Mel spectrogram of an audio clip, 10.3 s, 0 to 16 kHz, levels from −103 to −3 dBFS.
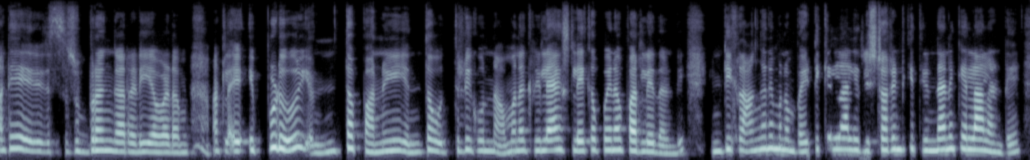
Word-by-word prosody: అంటే 275 +3 -2 0.4
శు 205 - -11
శుభ్రంగా 225 +1 +1
రెడీ 200 +1 -1
అవ్వడం 190 -1 -1 0.3
అట్లా. 215 -1 -4 0.2
ఎప్పుడూ 275 +4 +4 0.3
ఎంత 210 +7 -7 0.2
పని, 205 +3 0 0.2
ఎంత 195 +3 -8
ఒత్తిడిగా 230 +3 -6
ఉన్న 205 -6 -3
మనకు 230 +1 -2
రిలాక్స్ 235 +1 +3
లేకపోయినా 240 +2 +1
పర్లేదండి. 200 -4 +1 0.3
ఇంటికి 250 +4 -1
రాంగానే 260 +5 +1
మనం 235 -3 0
బయటికెళ్ళాలి 255 +2 -1
రెస్టారెంట్‍కి 245 +4 0
తినడానికి 250 +4 +3
ఎళ్ళాలంటే, 205 -7 +2
225 Hz, 135 wpm, -28 LUFS, 205-245 Hz, 0.4 s, ఎప్పుడూ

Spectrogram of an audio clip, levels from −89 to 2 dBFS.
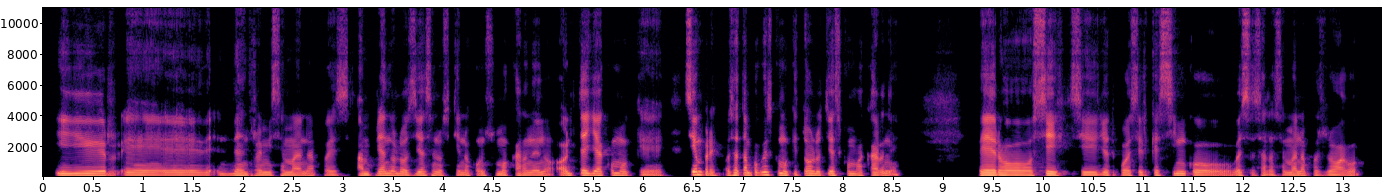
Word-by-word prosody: ir, 135 0 +3
eh, 115 -1 0
dentro 120 0 -1
de 115 - +1
mi 115 - 0
semana, 120 +5 -2
pues, 105 -1 -6
ampliando 130 +4 +1
los 120 -4 0
días 130 +3 0
en 130 - 0
los 115 - -4
que 110 - -5
no 115 +1 -2
consumo 120 0 -3
carne, 115 -2 -1
¿no? 125 - -3
Ahorita 145 +3 +2
ya 140 -1 +4
como 135 -3 -2
que 105 +1 -5 0.2
siempre, 190 -11 +3
o - - -2
sea, 160 - +3
tampoco 165 +2 +1
es 175 - 0
como 140 -4 +2
que - - -6
todos 145 0 +1
los 130 - 0
días 135 +1 +1
como 125 -2 -2
carne, 120 +3 -2 0.8
pero, 115 -2 +6
sí 125 +2 +3
sí, 120 -2 -1
yo 115 0 0
te - - -13
puedo 115 0 -1
decir 115 +1 -4
que 115 - -2
5, 120 -3 -1
veces 115 0 -3
a 110 - -2
la 105 - -3
semana, 115 +6 -2
pues, 110 -5 -6
lo 105 0 0
hago, 130 - -4
120 Hz, 220 wpm, -23 LUFS, 115-135 Hz, 0.8 s, pero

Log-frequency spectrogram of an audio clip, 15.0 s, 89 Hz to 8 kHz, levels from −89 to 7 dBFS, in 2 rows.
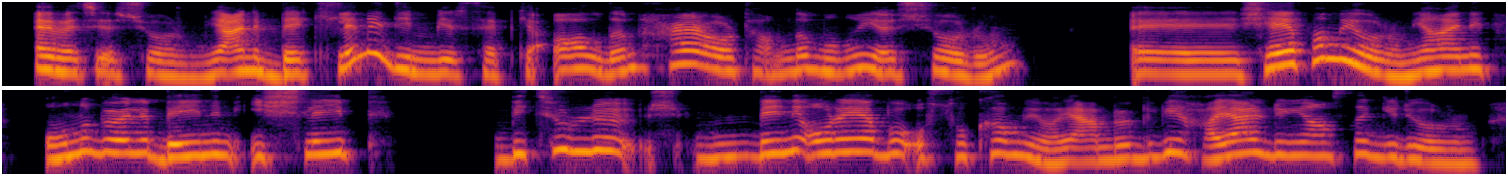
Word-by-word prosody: Evet, 195 -3 +4
yaşıyorum. 165 -4 -5
Yani, 190 -1 +4
beklemediğim 210 - +1
bir 185 -2 0
tepki 170 -2 -9
aldığım 215 -1 -1
her 280 +4 0
ortamda 205 -1 -2
bunu 200 +4 -1
yaşıyorum. 185 - -2 0.5
Eee, 180 -1 0
şey 245 +9 +6
yapamıyorum, 290 - +4
yani, 220 +3 +1 0.3
onu 250 +8 +2
böyle 275 -5 +2
beynim 240 +2 +4
işleyip 255 +4 -2 0.5
bir 260 +6 -1
türlü 315 +1 +1
ş - - -16
beni 240 +7 -1
oraya 285 0 +2
bu 235 -5 -3
sokamıyor. 225 -3 -4
Yani, 185 +1 -3
böyle 205 0 -2
bi 225 - -5
bir 285 0 +1
hayal 250 +4 0
dünyasına 245 0 -4
giriyorum. 180 -8 -4
220 Hz, 130 wpm, -23 LUFS, 185-260 Hz, 0.5 s, şey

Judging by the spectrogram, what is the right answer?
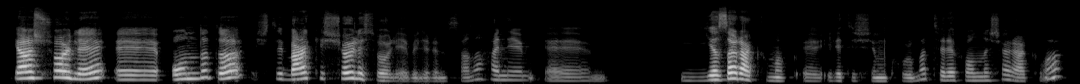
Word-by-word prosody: Ya, 285 +2 +8
şöyle: 295 -1 +2
Eee, 215 -1 -6
onda 265 +7 -2
da, 300 +4 +3
işte, 255 -2 -14
belki 270 +3 +3
şöyle 270 0 0
söyleyebilirim 220 - -13
sana, 235 - -20
hani, 205 -2 -13
emm, 85 0 -19 0.8
yazarak 210 +6 +2
mı, 165 -2 -11 0.2
eee, 160 -1 -18
iletişim 165 -1 -14
kurma, 155 +11 -16
telefonlaşarak 185 -4 -12
mı? 355 +3 -11
215 Hz, 105 wpm, -20 LUFS, 165-270 Hz, 0.8 s, Ya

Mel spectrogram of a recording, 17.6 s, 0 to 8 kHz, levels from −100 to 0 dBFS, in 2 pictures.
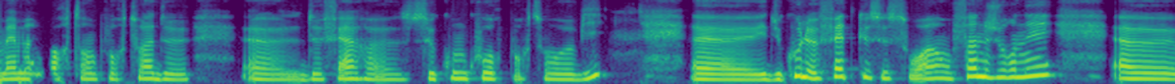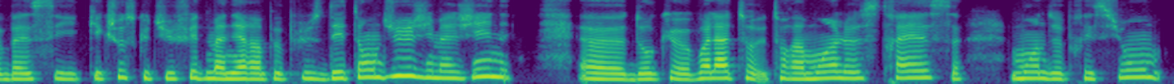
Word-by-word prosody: même 200 +1 +2
important 195 +1 -5
pour 195 -1 -8
toi 210 -1 0
de, 190 -1 -2 0.4
heu, 185 -2 -2
de 190 +3 -3
faire, 205 +1 0
heu, 180 -1 -4
ce 190 +2 -4
concours 210 0 -1
pour 205 - -10
ton 195 - -5
hobby. 190 - 0 0.7
Heu 180 -2 +3
et 180 - +2
du 185 +1 -1
coup 305 - +2
le 245 -6 +6
fait 280 +5 +1
que 275 - 0
ce 230 -2 -2
soit 210 0 0
en 220 -1 +1
fin 290 +8 +4
de 280 - +9
journée, 265 +7 +3 0.5
heu 205 -2 +3
bah, 195 +1 0
c'est 205 -2 -5
quelque 200 - -4
chose 250 -2 -3
que 225 - -3
tu 210 0 -3
fais 225 +3 -3
de 215 - -2
manière 205 0 +4
un 195 -1 +2
peu 200 0 -3
plus 200 0 -4
détendue, 260 +8 +2
j'imagine? 250 +3 +1 0.6
Heu, 195 -2 +3
donc, 190 +3 -2
heu, 190 -3 0
voilà 220 +3 +3
tu 220 0 -5
au 195 - -3
tu 230 - -8
auras 200 -2 +1
moins 220 +3 +1
le 220 -1 0
stress, 240 0 -3 0.4
moins 220 +1 +1
de 200 -2 0
pression 245 +6 -3
210 Hz, 190 wpm, -18 LUFS, 195-235 Hz, 0.7 s, de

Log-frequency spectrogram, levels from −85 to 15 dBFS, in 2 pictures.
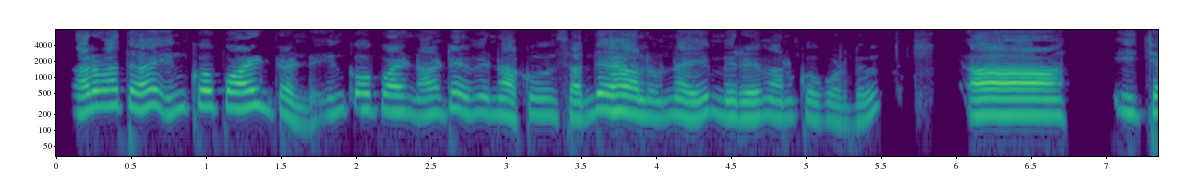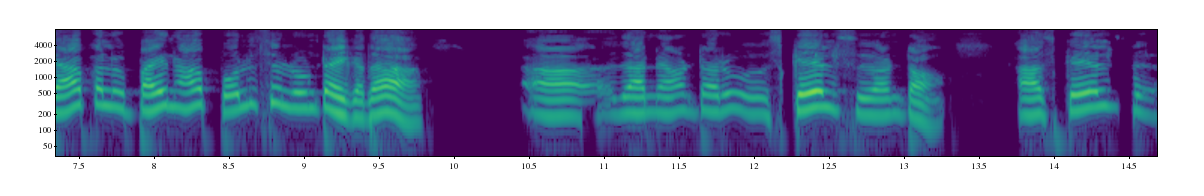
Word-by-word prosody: తర్వాత 280 +4 +1 0.3
ఇంకో 265 +4 0
పాయింట్ 265 -2 +2
అండి. 140 -6 -10
ఇంకో 245 +2 -4
పాయింట్ 225 -4 -1
అంటే 215 +5 -5
మీరు 215 -2 -8
నాకు 190 +3 -5 0.2
సందేహాలు 210 +1 +1
ఉన్నాయి 180 -2 -4 0.2
మీరేమనుకోకూడదు. 170 -4 -7 0.8
ఆహ్, 195 -1 +8 0.5
ఈ - - -5
చాపలు 280 +5 +1
పైన 265 +4 +3 0.3
పొలుసులు 280 +5 -4
ఉంటాయి 255 -5 +2
కదా! 200 +5 +2 1.0
ఆ! - - +1 0.5
దాన్ని 215 0 -1
ఏమంటారు? 235 +2 -6 0.3
స్కేల్స్ 255 0 +5 0.2
అంటాం. 185 -7 -4 0.7
ఆ - - +3
స్కేల్స్ 265 +1 -1
225 Hz, 105 wpm, -22 LUFS, 195-260 Hz, 1.0 s, ఆహ్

